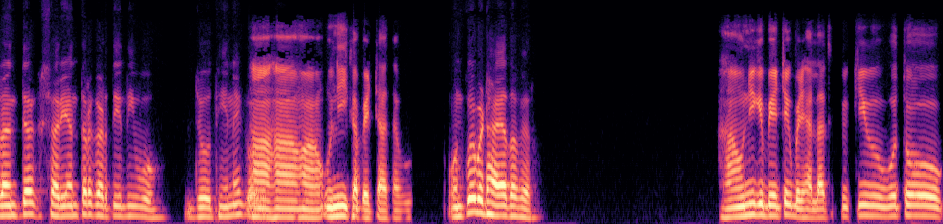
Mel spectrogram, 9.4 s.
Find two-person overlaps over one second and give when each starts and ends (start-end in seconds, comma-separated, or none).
none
